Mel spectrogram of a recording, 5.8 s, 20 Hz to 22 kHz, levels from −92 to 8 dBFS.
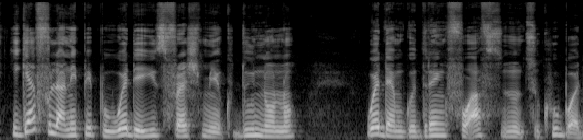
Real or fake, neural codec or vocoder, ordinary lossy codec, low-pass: real; none; none; none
